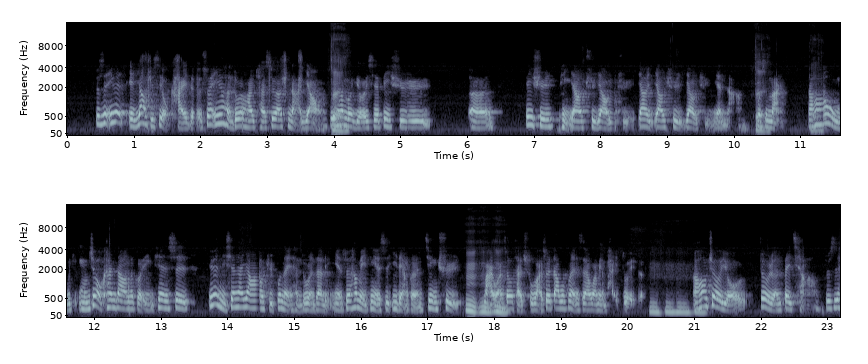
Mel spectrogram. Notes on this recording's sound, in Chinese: 連線馬來西亞聊聊防疫近況狀況。實際錄音時間是在四月三號下午。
